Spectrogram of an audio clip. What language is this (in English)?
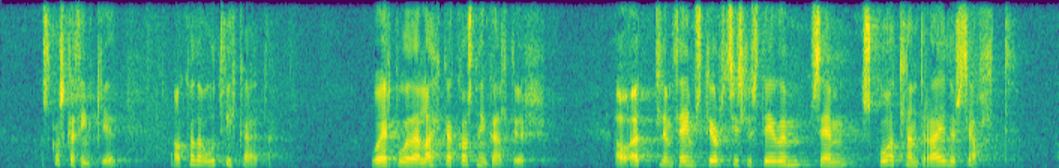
Icelandic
